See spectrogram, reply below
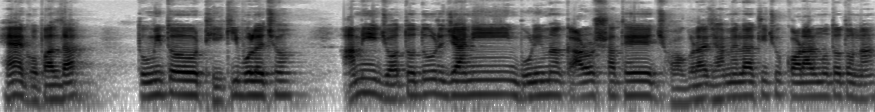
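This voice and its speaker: A man's voice: fairly high pitch, fairly even intonation, moderate pace, fairly bright tone, close to an everyday voice. A man voicing an earnest, suspicious younger villager in a Bengali cartoon. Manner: earnest, respectful.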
